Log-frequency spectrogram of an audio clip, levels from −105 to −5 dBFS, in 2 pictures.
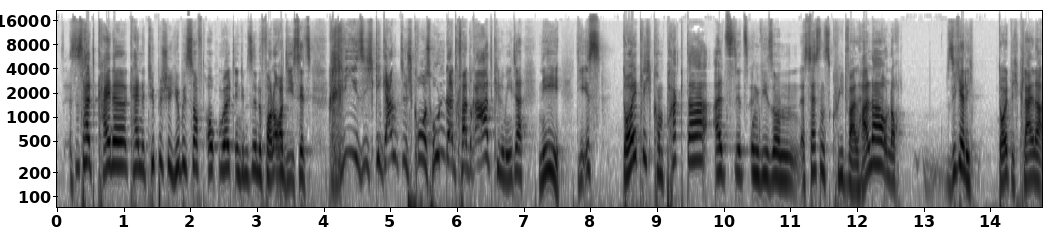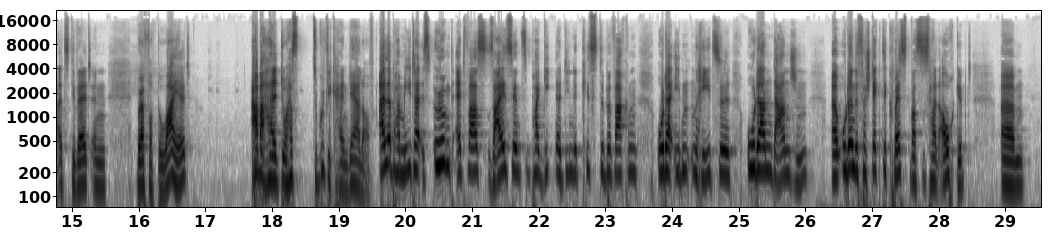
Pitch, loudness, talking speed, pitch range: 200 Hz, -15 LUFS, 185 wpm, 165-230 Hz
